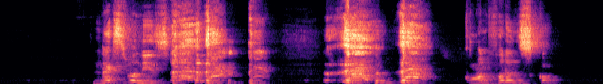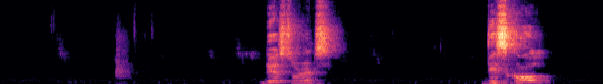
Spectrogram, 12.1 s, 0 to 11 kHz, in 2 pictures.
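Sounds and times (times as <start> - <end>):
man coughing: 1.7 - 4.4.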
